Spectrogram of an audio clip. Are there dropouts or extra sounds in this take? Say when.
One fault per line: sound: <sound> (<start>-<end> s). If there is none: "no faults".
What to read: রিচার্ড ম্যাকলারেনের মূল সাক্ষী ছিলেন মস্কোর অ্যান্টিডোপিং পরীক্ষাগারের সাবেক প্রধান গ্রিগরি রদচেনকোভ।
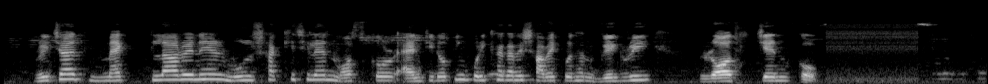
no faults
